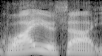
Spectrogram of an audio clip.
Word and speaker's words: Guayusa: Did I say that right? Guayusa. Yeah, man.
